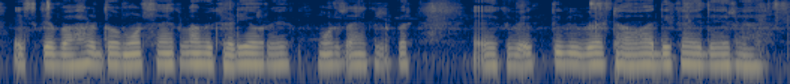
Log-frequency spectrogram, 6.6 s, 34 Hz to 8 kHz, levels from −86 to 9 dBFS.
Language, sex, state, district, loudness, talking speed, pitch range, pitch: Marwari, male, Rajasthan, Nagaur, -36 LUFS, 200 wpm, 120-125 Hz, 125 Hz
